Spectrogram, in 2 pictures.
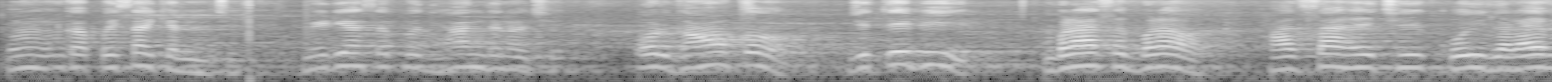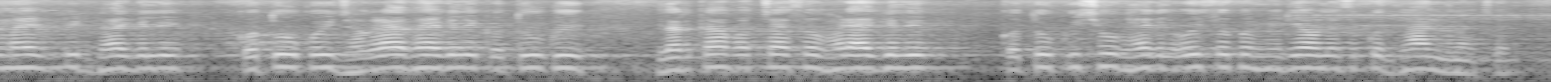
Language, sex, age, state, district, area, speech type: Maithili, male, 18-30, Bihar, Supaul, rural, spontaneous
